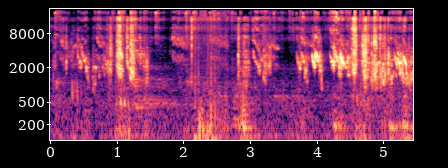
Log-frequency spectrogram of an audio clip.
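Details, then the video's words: Budgerigars kept as pets in the Den Haag area chirping in quick, sharp clusters, with soft knocks and handling noises underneath. "Sounds of Australian parakeets to stimulate your parakeets to sing"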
